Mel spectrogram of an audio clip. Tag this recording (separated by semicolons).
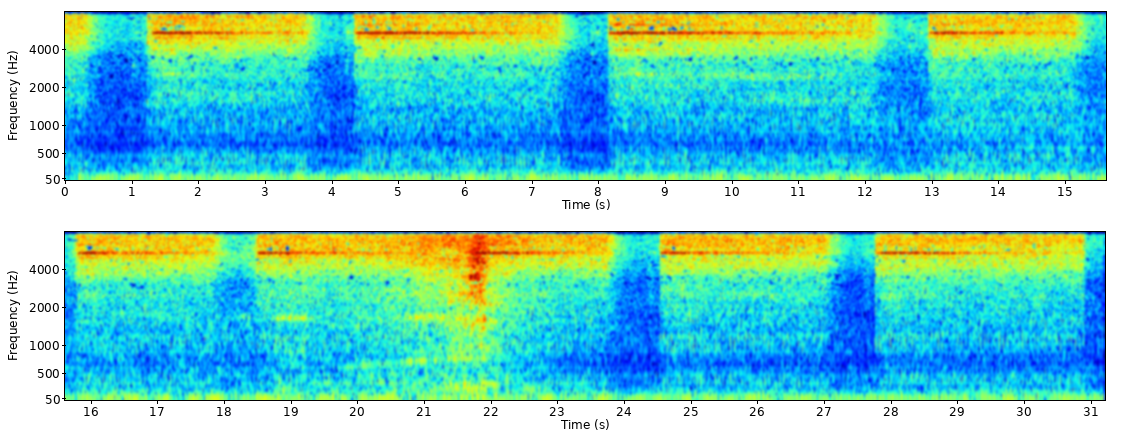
jackhammer; drill; Unedited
